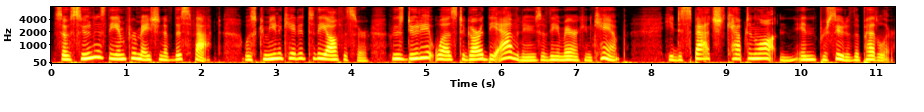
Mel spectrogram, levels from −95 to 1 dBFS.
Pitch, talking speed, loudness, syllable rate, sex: 210 Hz, 180 wpm, -16 LUFS, 5.5 syllables/s, female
